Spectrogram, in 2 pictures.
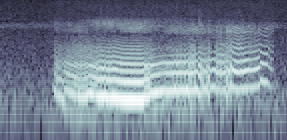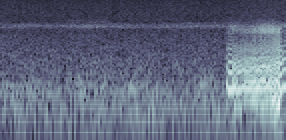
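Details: Fat cat snoring: long, drawn-out, whining, tonal breath sounds with another starting near the end, fitting a whistling, narrowed airway; snoring.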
